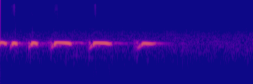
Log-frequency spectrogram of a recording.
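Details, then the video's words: Zebra dove song in the Mataram Jogja style, called ngepat pakem: a short run of five pure, mellow cooing notes at one steady pitch, quickening slightly before a longer final note that fades, then silence. "SUARA PERKUTUT NGEPAT PAKEM MATARAM JOGJA"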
